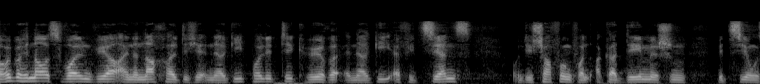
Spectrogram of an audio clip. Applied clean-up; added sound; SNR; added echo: none; none; none; none.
